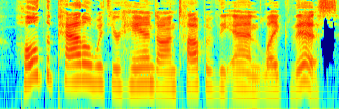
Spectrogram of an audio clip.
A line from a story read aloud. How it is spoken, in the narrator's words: she shouted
